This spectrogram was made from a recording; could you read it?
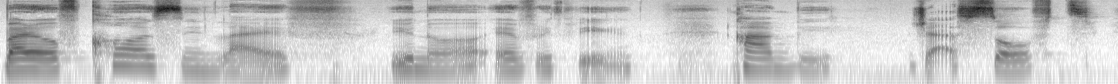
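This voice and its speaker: A young woman from Rwanda telling her story as a podcast guest, soft-spoken and thoughtful, her voice trailing off at phrase ends. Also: medium pitch, steady tone, takes it slowly, vocal fry. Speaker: guest, former foreign student. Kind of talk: conversational storytelling.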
